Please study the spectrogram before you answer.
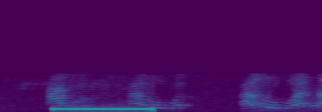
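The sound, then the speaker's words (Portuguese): A single steady ringback tone sounds on a telephone line for about one second, with a voice over it. After a short silence, talk follows. “Calma aí que eu tô ligando pros meus.”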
